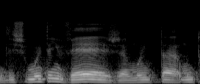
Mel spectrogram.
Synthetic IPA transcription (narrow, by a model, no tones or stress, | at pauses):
eliʃt͡ʃmũj̃t̪ɐẽvɛʒɐmũj̃t̪ɐmũj̃t̪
